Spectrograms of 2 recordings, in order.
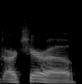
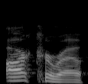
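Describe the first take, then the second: First: The middle consonant is a 'ch' sound. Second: The middle consonant is a hard 'k' sound. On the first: The speaker calls it right. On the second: The speaker calls it wrong.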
